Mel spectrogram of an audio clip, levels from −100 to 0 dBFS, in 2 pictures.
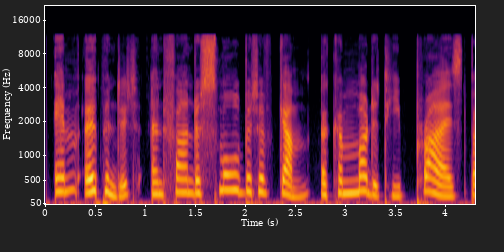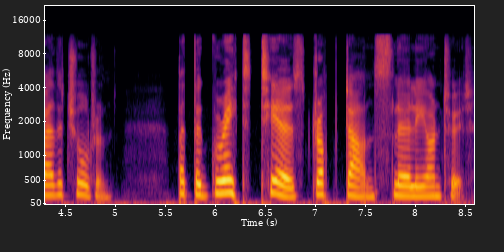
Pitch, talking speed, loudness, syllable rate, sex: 220 Hz, 180 wpm, -20 LUFS, 4.8 syllables/s, female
